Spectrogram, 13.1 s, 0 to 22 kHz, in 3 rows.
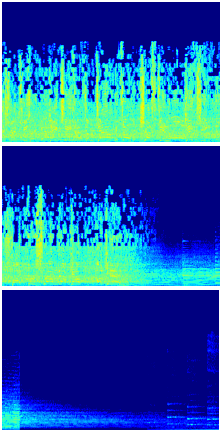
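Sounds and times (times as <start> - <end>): crowd cheering and yelling: 0.0 - 9.0
background music: 0.0 - 13.0.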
